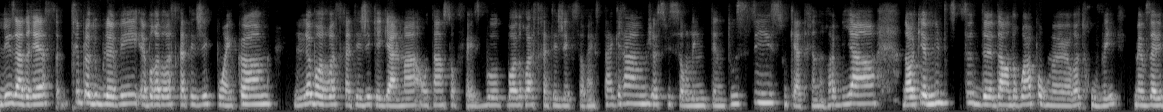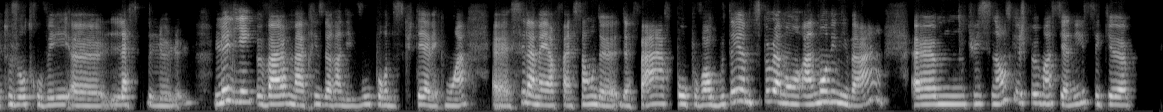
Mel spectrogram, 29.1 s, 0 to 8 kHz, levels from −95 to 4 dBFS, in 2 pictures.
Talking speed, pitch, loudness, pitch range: 165 wpm, 210 Hz, -25 LUFS, 195-230 Hz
